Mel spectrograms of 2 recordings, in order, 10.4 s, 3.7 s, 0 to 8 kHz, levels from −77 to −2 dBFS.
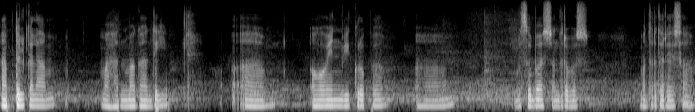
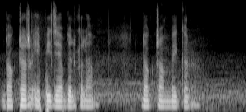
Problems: background sounds at intervals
